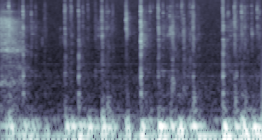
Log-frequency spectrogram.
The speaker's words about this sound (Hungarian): Ezért jó, ha valaki gyorsan gépel.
